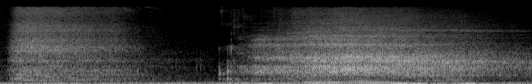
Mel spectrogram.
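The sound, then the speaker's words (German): A slow, deep breath drawn in through the nose, a brief pause, then a long airy exhale, with no talking; one of three deep breaths taken together in a guided breathing exercise with eyes closed. “Wir machen mal 3 ganz tiefe Atemzüge gemeinsam. Atmen gemeinsam ein.”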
